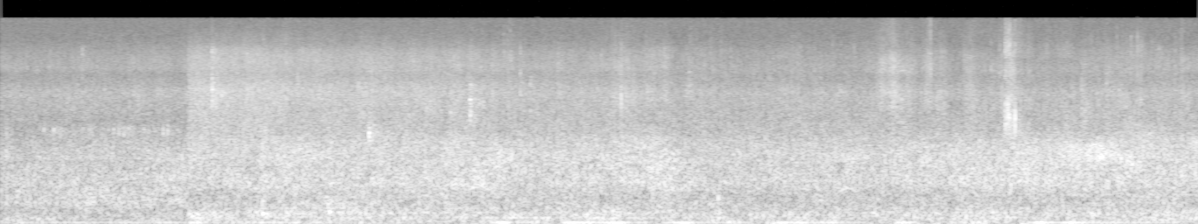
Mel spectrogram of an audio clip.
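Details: A steady wash of rain-like or flowing-water noise fills the recording, with a low engine hum pulsing underneath and a few faint clicks.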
